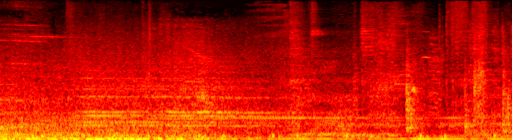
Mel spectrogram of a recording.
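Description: A train rolls past at night, a loud, close rumble of rail wagons with clattering wheels and squealing and horn-like tones, continuous throughout with no talk.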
